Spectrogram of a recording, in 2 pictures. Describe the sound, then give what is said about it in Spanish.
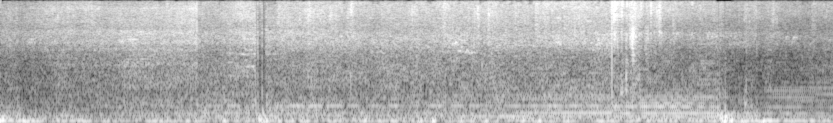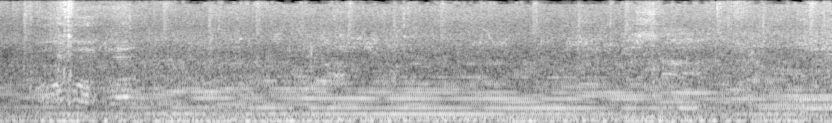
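A steady, droning engine of Israeli military aircraft flying over the Gaza Strip, recorded at the Israel-Gaza border, hums overhead with a constant pitch, loud and continuous throughout against a wash of outdoor noise. “El ejército domina los puestos fronterizos y es ahí cuando el micrófono de la cadena COPE ha sido testigo de esos bombardeos y también testigos de cómo aviones de este país sobrevolaban la franja.”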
